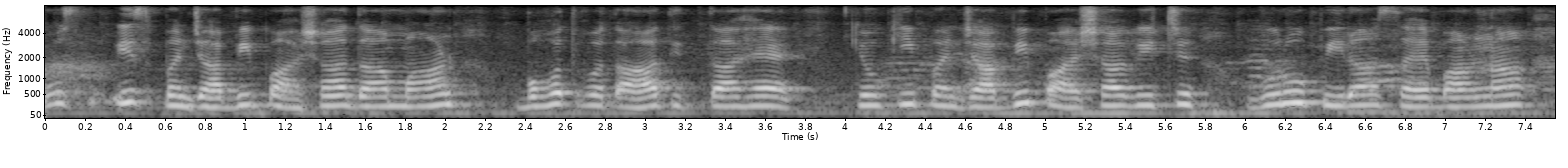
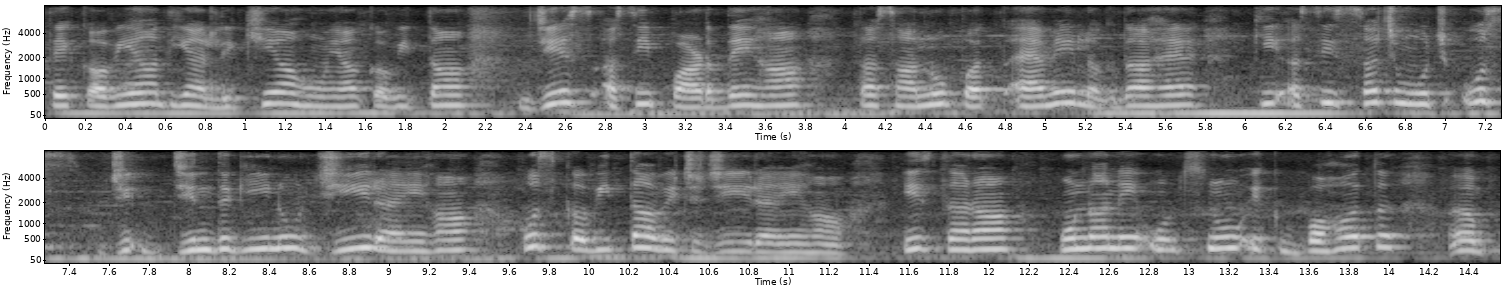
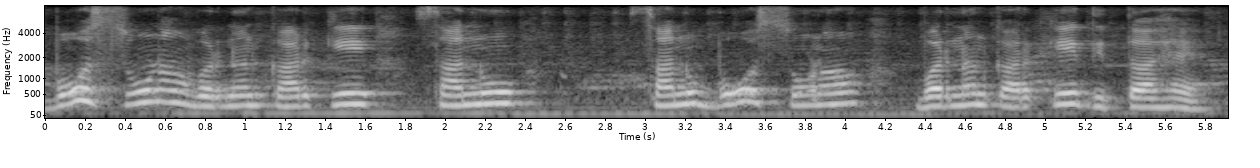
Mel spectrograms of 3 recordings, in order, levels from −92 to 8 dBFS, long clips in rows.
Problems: constant background noise, background conversations at intervals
